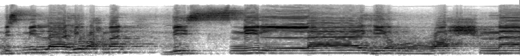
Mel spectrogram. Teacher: Ma panjang dua harakat.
